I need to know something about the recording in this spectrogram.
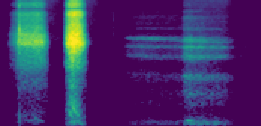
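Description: Two quick, sharp inhales in a row, then a long, steady breathy exhale that lasts well over a second, a double-inhale-then-exhale breathing exercise. Nobody speaks.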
